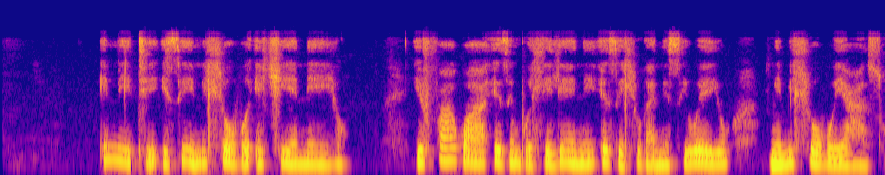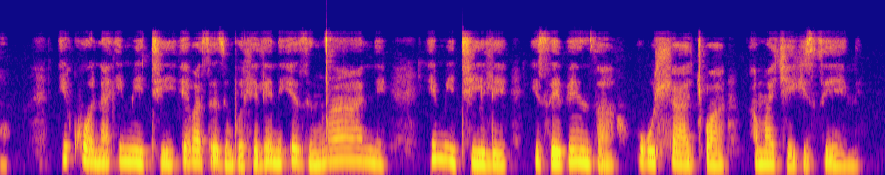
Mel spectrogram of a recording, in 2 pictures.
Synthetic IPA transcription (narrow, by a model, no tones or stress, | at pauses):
imitʰiʔisijimiɬɔβɔ̰ʔet͡ʃʼijɛnɛːjɔ | ifaɣwaezimbʱɔ̰ɮɛleniɛzeɬuɣanisiwɛjɔ | ŋemiɬɔβɔjaːzɔ | ikʰɔnaʔimitʰiɛβasezimbʱɔɮɛlenieziŋ͡ǀaːnɛ | imitʰilɛ | isɛβɛnd͡zʱa | uɣuɬat͡ʃʼwaː | mad̥ʒ̥ʱeɣiseːni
